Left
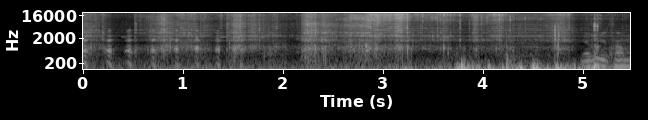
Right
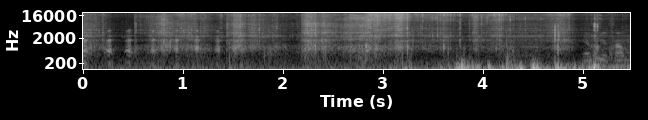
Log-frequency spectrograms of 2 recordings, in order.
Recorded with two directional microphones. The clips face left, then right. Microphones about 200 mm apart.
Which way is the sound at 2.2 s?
15° left (ahead or behind).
